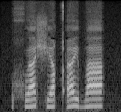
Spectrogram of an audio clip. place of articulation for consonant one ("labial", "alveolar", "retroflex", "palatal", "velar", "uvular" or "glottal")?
uvular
